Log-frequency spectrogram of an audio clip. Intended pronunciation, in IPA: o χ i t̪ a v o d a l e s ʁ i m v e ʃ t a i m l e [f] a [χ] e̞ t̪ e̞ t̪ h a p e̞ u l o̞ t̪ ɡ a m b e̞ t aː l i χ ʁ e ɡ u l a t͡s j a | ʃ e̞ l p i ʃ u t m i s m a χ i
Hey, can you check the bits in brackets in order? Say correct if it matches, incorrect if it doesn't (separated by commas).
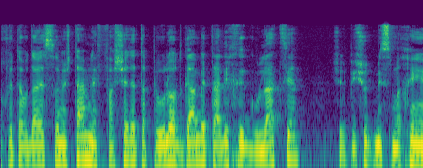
correct, incorrect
